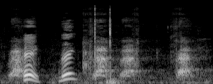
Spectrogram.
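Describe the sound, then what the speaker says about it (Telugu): A dog on a roadside gives a string of sharp, yelping barks close by, about five bursts with short gaps between them. "ఏంట్రా బాబు ఈ కుక్కలు, దారిపోడు నస ఇవి"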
